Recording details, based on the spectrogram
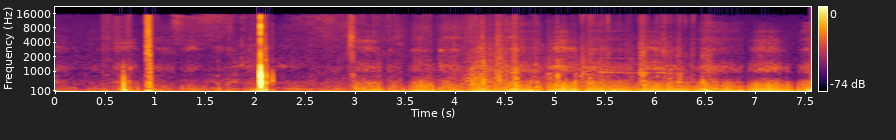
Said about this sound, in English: yeah, I don't know if you heard that, but that's her purring. Yeah, that's Spider the Cat, and it's interesting.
